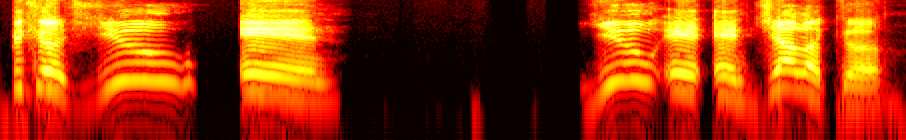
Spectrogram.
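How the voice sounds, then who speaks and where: A man's voice: very high-pitched, huge pitch swings, slow pace, sharp tone, smooth, no room sound, studio quality. A man hosting an informal livestream rant, stammering and often repeating the starts of his phrases. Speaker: livestream host.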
